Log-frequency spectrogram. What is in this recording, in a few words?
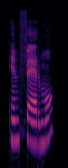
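"enfermo", Spanish, female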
